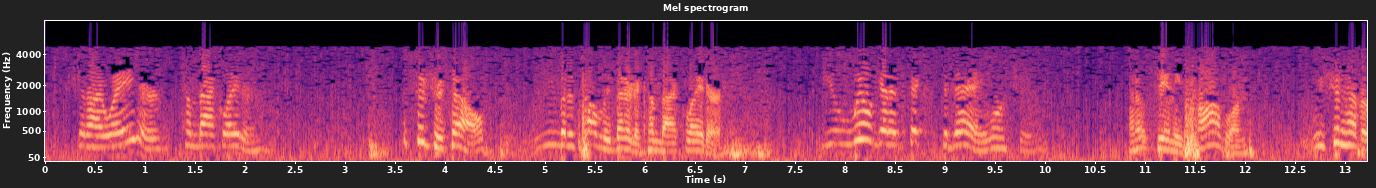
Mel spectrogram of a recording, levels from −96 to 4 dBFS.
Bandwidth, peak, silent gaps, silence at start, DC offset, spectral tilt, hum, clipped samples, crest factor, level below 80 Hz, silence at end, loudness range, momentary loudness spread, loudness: 6.6 kHz; 0 dBFS; none; 0 s; under 0.1%; -9.5 dB/octave; none; 0.2%; 12 dB; -30 dBFS; 0 s; 3 LU; 21 LU; -12 LUFS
